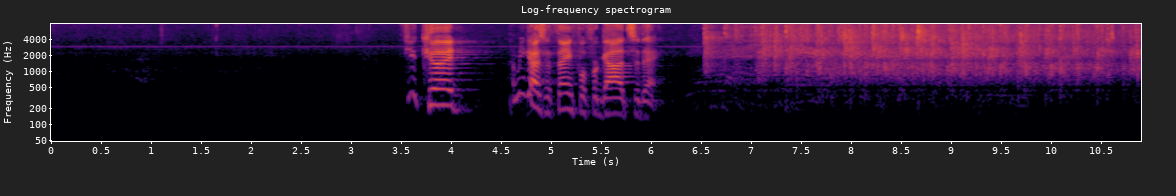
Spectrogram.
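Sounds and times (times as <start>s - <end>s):
speech: 3.6s - 6.2s
faint audience clapping: 6.5s - 10.8s.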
